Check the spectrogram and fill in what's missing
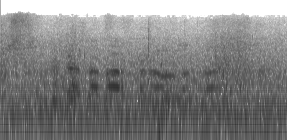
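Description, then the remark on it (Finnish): A large salmon river with deep spots rushes steadily and loudly, a continuous broad roar of flowing water mixed with wind buffeting, while faint voices murmur briefly underneath. “Tää on iso joki, tää ei oo mikään puro.”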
